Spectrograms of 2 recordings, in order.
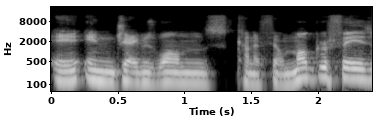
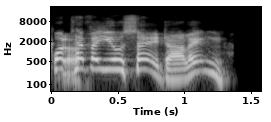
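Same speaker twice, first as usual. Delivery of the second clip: puppet voice, pitched very high; 12 semitones higher than usual. Speaker replies to a joke about his wife in his puppet voice. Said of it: "that's your puppet voice".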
